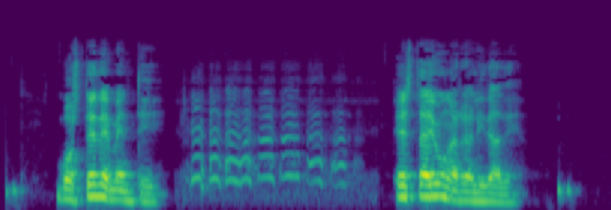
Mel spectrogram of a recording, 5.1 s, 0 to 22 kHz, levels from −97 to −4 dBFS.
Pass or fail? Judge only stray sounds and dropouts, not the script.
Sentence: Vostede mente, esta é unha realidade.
fail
